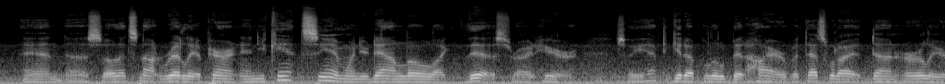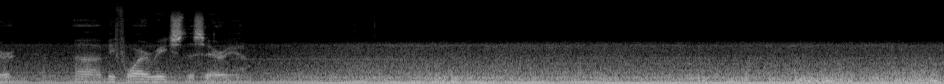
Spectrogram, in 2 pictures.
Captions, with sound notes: So that's not readily apparent, and you can't see them when you're down low like this So you have to get up a little bit higher, and that's what I had done earlier before I reached this area (engine hum)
